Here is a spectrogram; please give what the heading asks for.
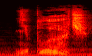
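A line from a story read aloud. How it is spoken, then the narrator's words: Barely audible. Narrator (Russian): едва слышно проговорил каббалист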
